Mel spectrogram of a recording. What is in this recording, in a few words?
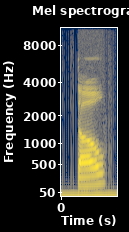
"dou2", Chinese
